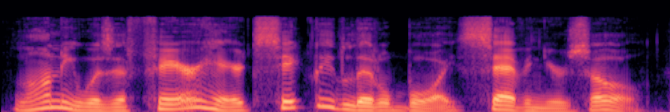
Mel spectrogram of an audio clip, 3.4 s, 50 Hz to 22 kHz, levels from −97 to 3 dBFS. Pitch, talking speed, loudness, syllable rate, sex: 150 Hz, 195 wpm, -19 LUFS, 5.1 syllables/s, female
